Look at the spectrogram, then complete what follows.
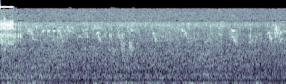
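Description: Outdoor ambience: a low, wavering buzz with faint, scattered high chirps over a steady hiss.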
